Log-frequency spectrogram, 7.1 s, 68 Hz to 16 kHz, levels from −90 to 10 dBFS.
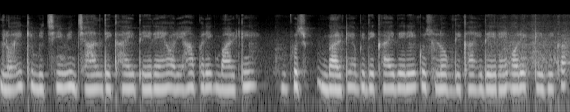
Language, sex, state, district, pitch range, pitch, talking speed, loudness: Hindi, male, Chhattisgarh, Balrampur, 215-230 Hz, 220 Hz, 270 wpm, -18 LUFS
